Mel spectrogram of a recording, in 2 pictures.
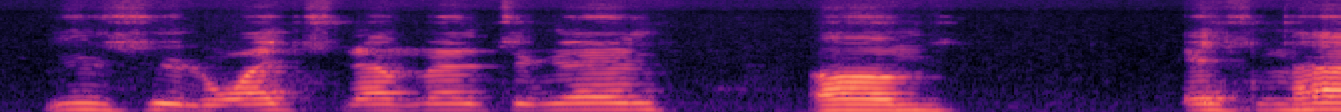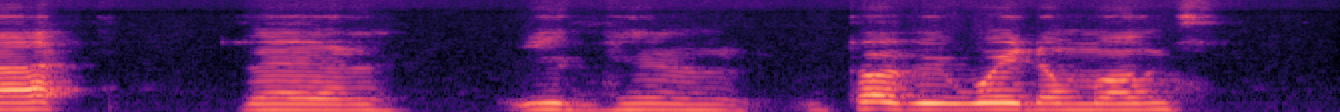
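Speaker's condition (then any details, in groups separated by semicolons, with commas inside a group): Cerebral palsy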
